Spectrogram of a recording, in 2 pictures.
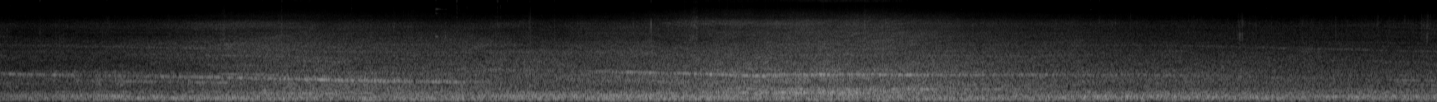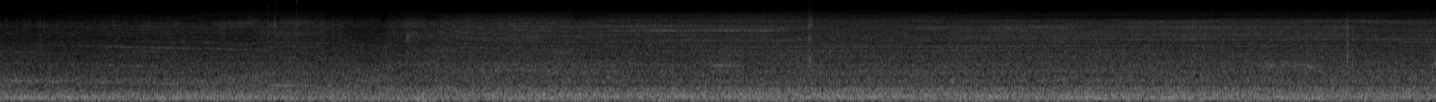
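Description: Train passing: a continuous rumble with faint whining tones that slowly fall in pitch, loudest about eight seconds in.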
